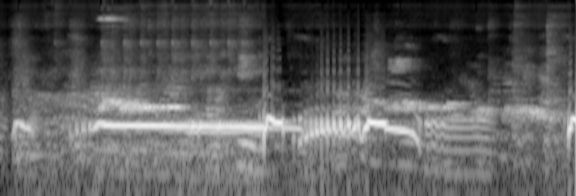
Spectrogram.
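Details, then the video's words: A collared dove, albino, calling persistently, used to get other doves calling. A long even coo lasting well over a second, then a jump up, a fast rolled trill and a sliding, falling finish. "Suara Burung Puter Gacor ,merangsang burung puter agar bunyi | burung puter albino gacor"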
